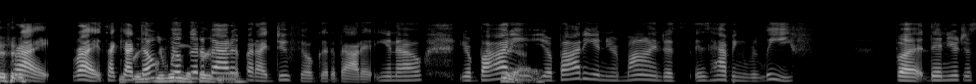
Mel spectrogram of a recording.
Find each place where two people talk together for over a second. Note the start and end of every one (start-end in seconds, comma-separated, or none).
1.2-2.4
